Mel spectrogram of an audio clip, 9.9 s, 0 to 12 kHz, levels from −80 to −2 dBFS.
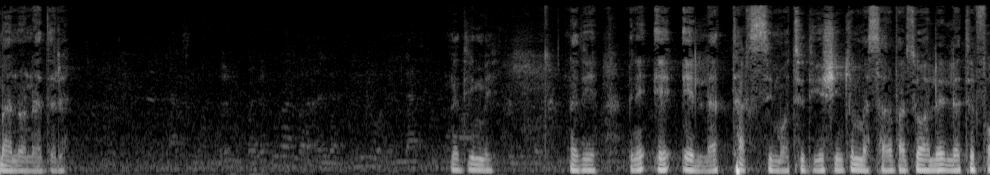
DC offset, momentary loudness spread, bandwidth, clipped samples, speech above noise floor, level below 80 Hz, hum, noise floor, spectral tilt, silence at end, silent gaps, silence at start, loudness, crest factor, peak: under 0.1%; 15 LU; 11 kHz; under 0.1%; 27 dB; -42 dBFS; none; -55 dBFS; -5 dB/octave; 0 s; none; 0 s; -28 LUFS; 24 dB; -4 dBFS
